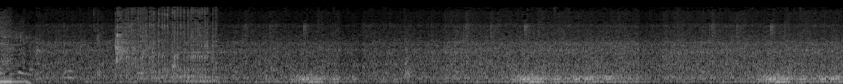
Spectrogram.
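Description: Steady noisy hiss with a low rumble, and a brighter burst of hiss lasting about a second, starting about a second in.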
